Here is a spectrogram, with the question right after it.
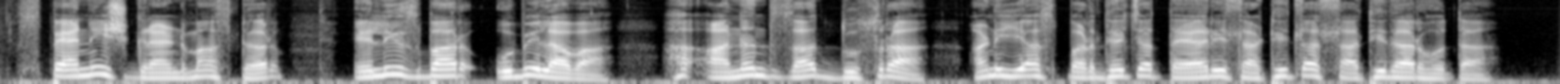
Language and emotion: Marathi, neutral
